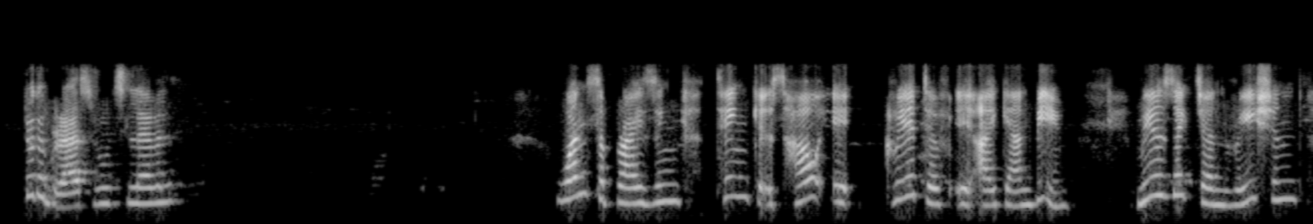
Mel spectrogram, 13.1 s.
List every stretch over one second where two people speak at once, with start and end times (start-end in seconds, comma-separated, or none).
none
